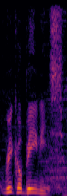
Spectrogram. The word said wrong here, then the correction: Ricobene's: What's the proper pronunciation Rico now? – Ricobene's. – Yeah, it, it, it's Rico. It's Ricobene's. Get it right.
